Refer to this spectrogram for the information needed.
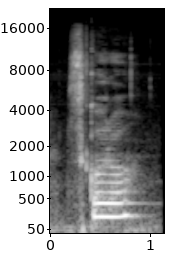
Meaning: almost, nearly
- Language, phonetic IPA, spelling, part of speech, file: Czech, [ˈskoro], skoro, adverb, Cs-skoro.ogg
